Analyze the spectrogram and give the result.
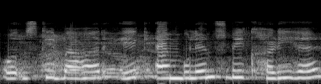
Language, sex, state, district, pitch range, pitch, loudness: Hindi, female, Bihar, West Champaran, 285-325 Hz, 300 Hz, -11 LUFS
